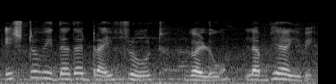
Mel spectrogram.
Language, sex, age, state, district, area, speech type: Kannada, female, 18-30, Karnataka, Udupi, rural, read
